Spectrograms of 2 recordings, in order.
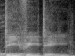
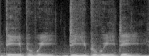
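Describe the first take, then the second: First: The middle letter has a clear V sound. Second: The middle letter is said with a B sound.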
